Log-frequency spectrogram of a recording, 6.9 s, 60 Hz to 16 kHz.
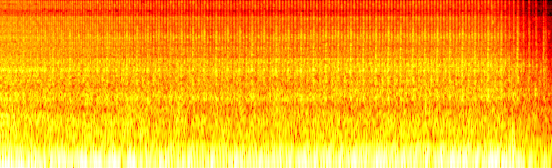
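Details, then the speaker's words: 1967 Alfa Romeo Giulia Sprint GT Veloce 1600 just after a rebuild, set up by ear and not yet tuned or timed, idling a little low: light quick ticking over the exhaust note, a tappety top end. Bucket shims are to be checked and adjusted after run-in. "So you can hear it's a little bit tappety, and these engines are known for being a little bit noisy in the cams"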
